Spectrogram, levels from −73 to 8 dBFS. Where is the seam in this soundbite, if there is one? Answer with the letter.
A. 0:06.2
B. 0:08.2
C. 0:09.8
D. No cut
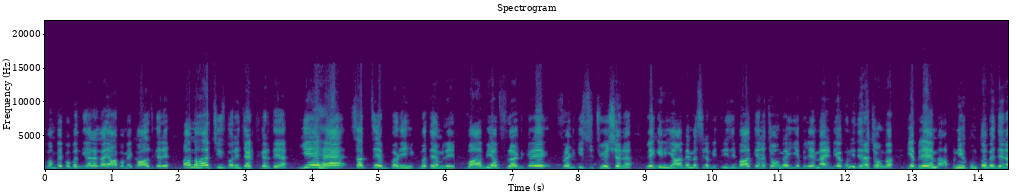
A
